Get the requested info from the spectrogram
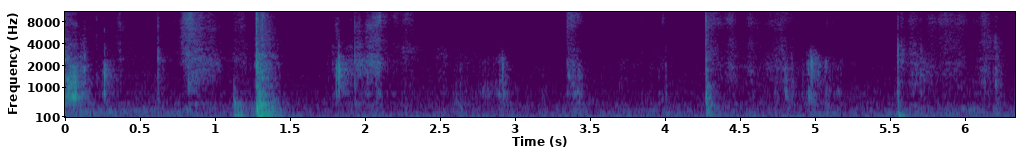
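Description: Faint rustling and light clicks of hands unwrapping packaging and opening a small jewellery box, with a sharper knock about a second in and a few more later.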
